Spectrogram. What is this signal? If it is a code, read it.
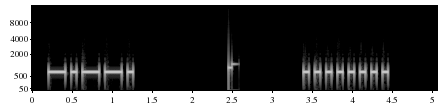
Morse code, heard as a keyed tone, about 17 wpm, 700 Hz. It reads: <KN> <HH>
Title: Single Character (Letter:Number:Punctuation:Prosign) Alt 17wpm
